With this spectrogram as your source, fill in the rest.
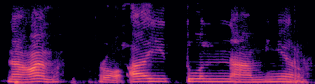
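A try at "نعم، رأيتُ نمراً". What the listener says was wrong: Enggak, pendek. Naam, ro'aitun namiro.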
